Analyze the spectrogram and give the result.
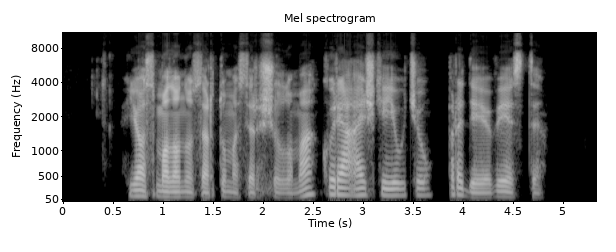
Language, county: Lithuanian, Klaipėda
